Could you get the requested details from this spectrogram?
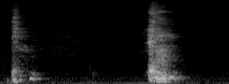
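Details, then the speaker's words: Adult with a persistent cough since October and chest pain, on prescribed medication and allergy meds, worse again: a short double cough, then a single harsher burst. "yeah like people are freaking out and I'm coughing a lot and it's like I'm frustrated my chest hurts"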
